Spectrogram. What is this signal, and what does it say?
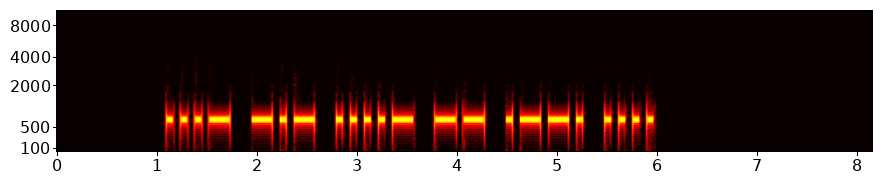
Morse code, heard as a keyed tone, about 17 wpm, 700 Hz. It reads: VK4MPH
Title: DXCC-100 Call Signs - 6 Characters - Repeated 3x - 17wpm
